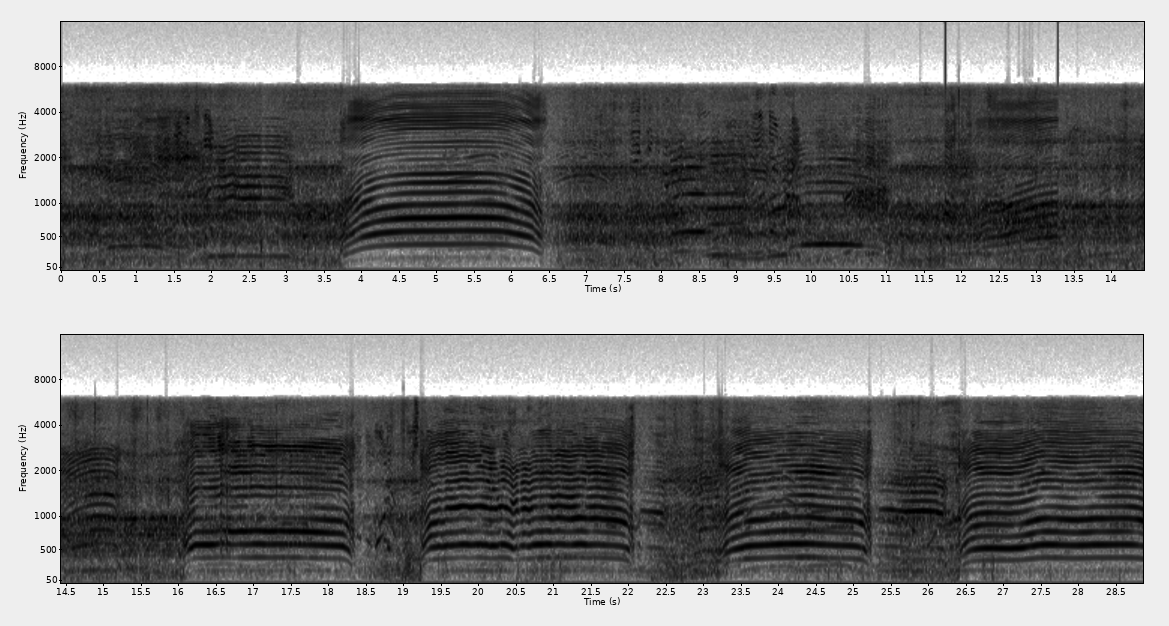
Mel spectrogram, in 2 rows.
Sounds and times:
Moo: 0.5 - 3.1, 3.8 - 6.5, 8.1 - 11.1, 11.8 - 13.3, 14.4 - 15.4, 16.1 - 18.4, 19.2 - 28.8.

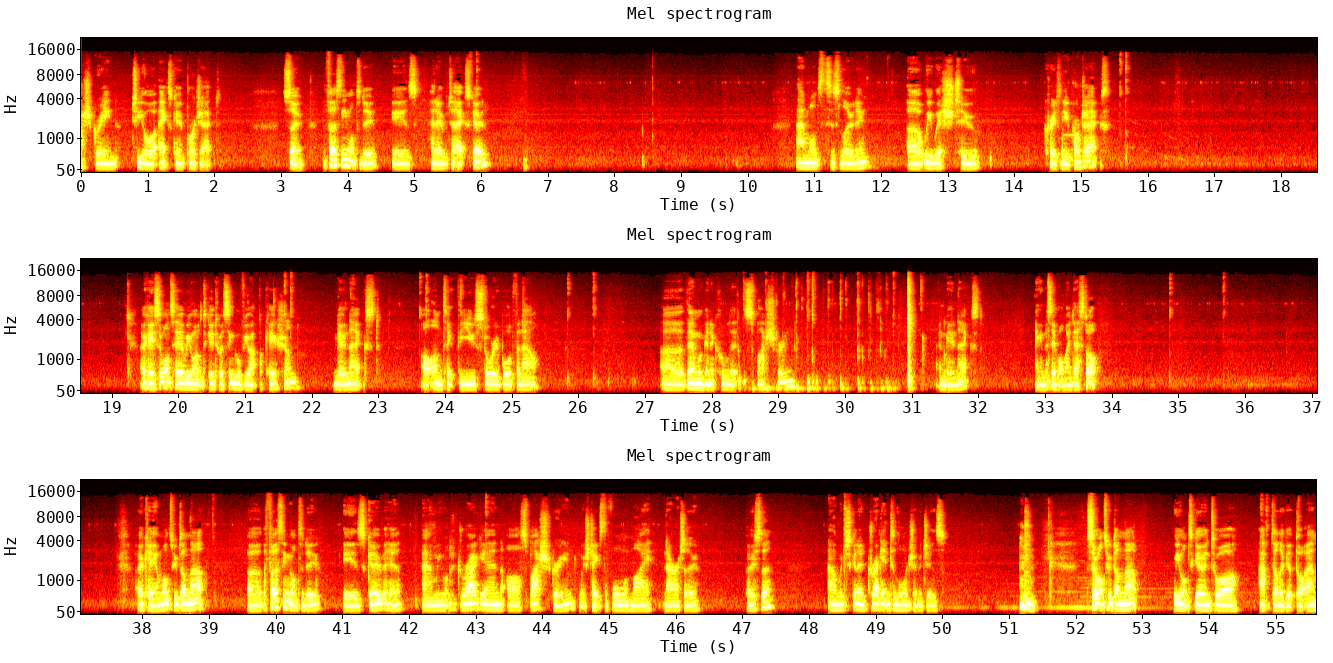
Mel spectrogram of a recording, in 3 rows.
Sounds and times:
Speech: 0.0 - 2.1, 3.0 - 6.2, 10.7 - 13.6, 14.4 - 15.5, 19.2 - 25.4, 27.2 - 29.4, 31.1 - 32.1, 32.8 - 33.8, 37.7 - 39.0, 39.6 - 46.4, 47.0 - 47.5, 48.3 - 50.1, 51.2 - 51.5, 52.1 - 55.6.

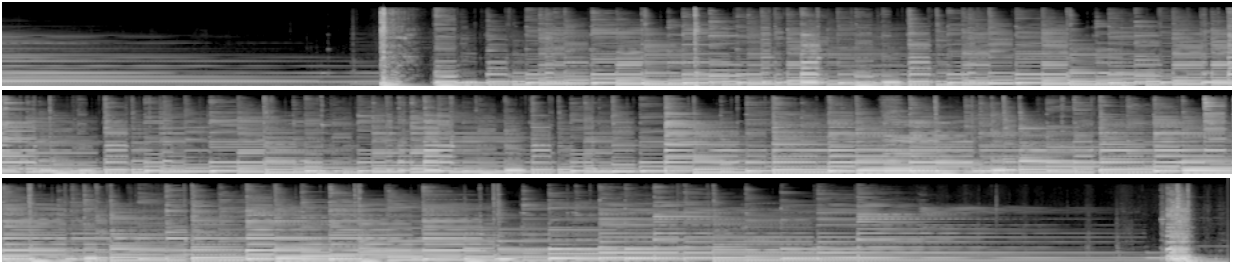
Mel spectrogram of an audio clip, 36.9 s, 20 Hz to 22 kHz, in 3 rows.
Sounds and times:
Acoustic guitar: 0.0 - 36.8
Strum: 0.0 - 36.8.

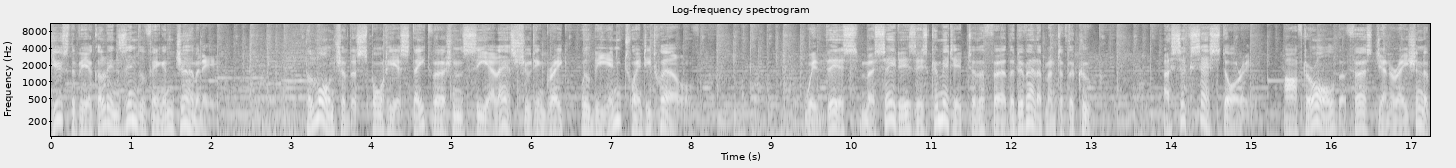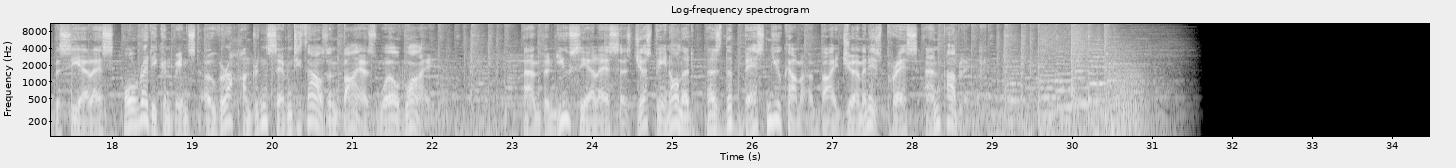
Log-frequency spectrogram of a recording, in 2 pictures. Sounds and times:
Speech: 0.0 - 2.1, 3.2 - 8.1, 9.4 - 13.2, 13.9 - 22.1, 23.1 - 29.0
Music: 0.0 - 31.6.

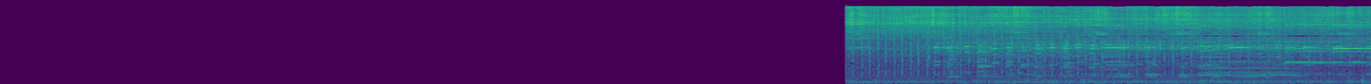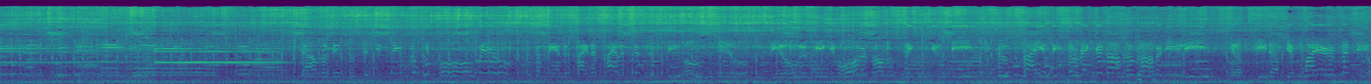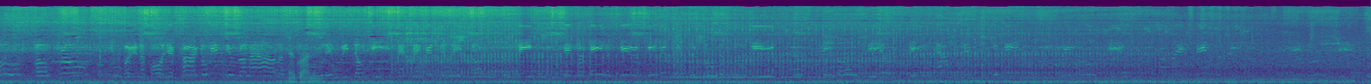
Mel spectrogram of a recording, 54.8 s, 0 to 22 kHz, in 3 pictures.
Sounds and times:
Music: 12.1 - 51.6.

